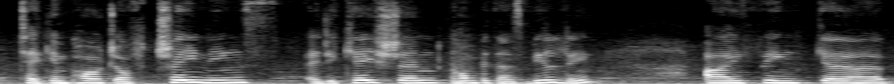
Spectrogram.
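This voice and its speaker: A woman's voice: mid-range voice, dark tone. A woman from Sweden giving considered, formal interview remarks as an ambassador. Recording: noisy location interview, ambient sound.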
